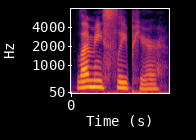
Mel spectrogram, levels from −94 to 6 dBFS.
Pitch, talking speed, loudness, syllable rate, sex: 195 Hz, 195 wpm, -17 LUFS, 4.9 syllables/s, female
